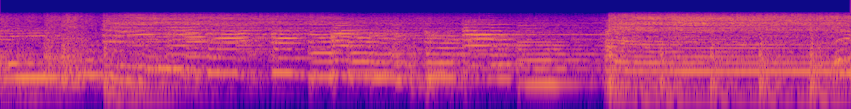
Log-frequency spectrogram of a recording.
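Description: Live rockabilly band of electric guitar, bass guitar and drums playing. The low end thins out under a run of guitar notes, then the full band comes back in together with a held chord about three seconds in.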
